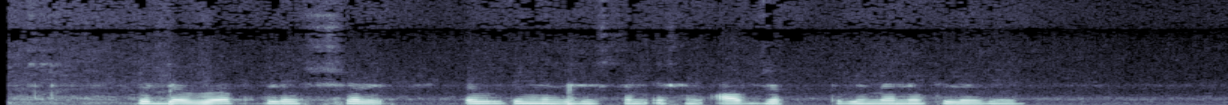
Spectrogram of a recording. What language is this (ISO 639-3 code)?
eng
